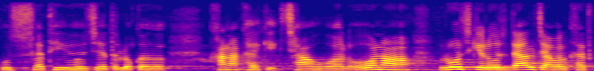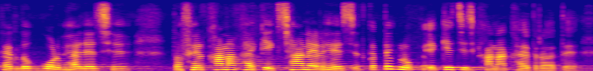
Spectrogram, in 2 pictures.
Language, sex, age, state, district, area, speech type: Maithili, female, 18-30, Bihar, Supaul, rural, spontaneous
